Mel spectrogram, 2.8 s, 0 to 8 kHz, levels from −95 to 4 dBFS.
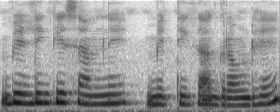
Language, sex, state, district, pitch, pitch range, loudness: Hindi, female, Bihar, Bhagalpur, 235 Hz, 215-255 Hz, -15 LUFS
